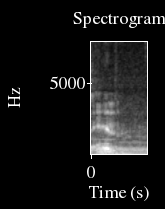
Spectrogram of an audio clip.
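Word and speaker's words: 円: well fun fact uh yeah in japanese is pronounced in is it really yeah they just don't have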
